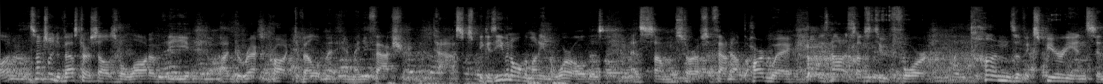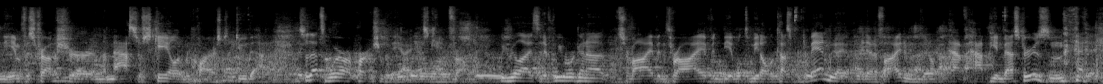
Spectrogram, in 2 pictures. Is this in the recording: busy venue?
yes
